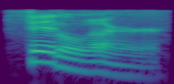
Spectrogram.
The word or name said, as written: fiddler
